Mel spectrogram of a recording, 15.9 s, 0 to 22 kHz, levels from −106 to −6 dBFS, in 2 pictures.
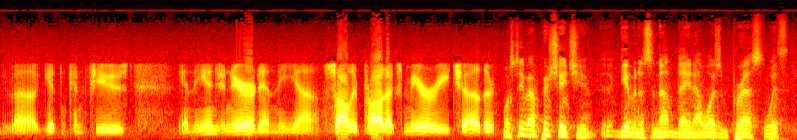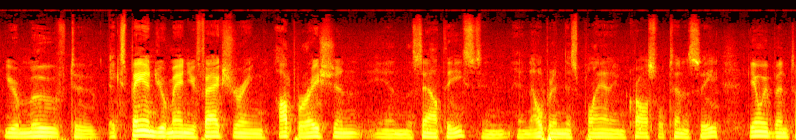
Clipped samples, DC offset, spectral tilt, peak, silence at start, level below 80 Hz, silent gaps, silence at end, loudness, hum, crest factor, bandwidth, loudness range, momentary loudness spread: under 0.1%; under 0.1%; -6 dB/octave; -6 dBFS; 0 s; -40 dBFS; none; 0 s; -22 LUFS; none; 16 dB; 16.5 kHz; 6 LU; 12 LU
